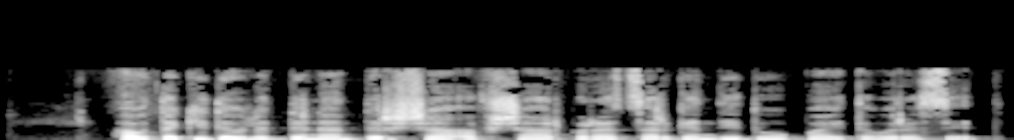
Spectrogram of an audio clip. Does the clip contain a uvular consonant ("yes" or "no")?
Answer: no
